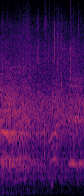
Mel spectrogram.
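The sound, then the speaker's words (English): An audience erupts in a dense, steady wash of shouting, clapping and stomping feet, many voices crying out together over continuous applause, loud for the whole short stretch. “That's a really good place right there to shout and clap and stomp feet.”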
